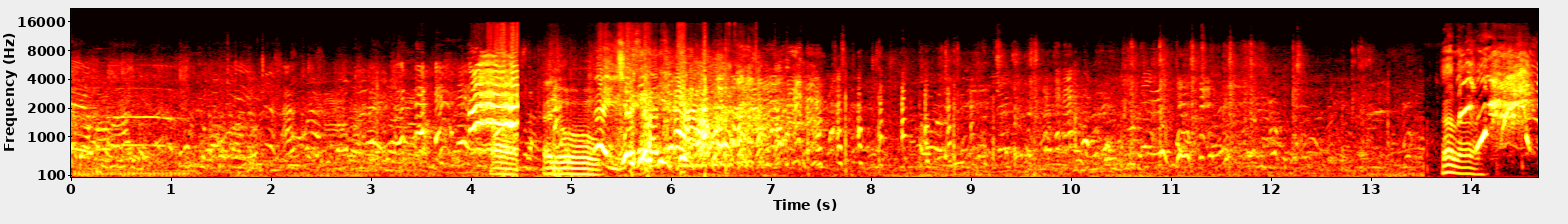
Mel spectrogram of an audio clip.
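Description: Young women chat and call out nearby outdoors.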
